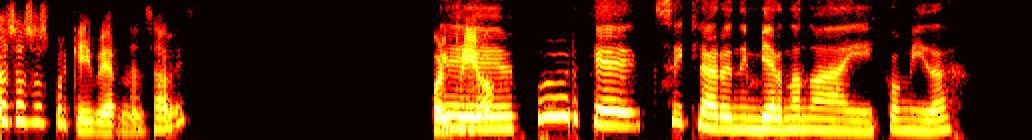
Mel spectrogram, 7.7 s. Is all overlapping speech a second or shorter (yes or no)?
yes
